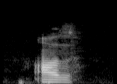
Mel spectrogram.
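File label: "оз", Komi, male; kpv audio dict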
